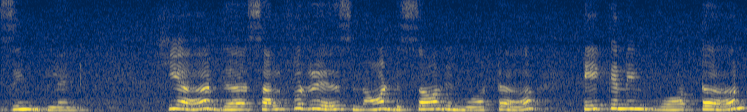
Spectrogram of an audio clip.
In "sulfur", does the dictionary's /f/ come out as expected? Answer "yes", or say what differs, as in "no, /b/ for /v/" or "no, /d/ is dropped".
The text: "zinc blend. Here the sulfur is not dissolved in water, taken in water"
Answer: yes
